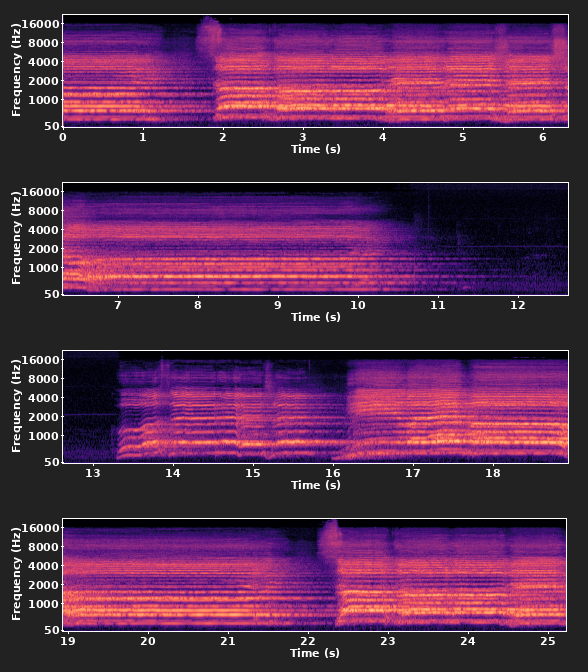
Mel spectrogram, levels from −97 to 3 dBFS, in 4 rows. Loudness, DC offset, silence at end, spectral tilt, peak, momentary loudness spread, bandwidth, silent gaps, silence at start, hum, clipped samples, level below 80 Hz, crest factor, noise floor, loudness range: -16 LUFS; under 0.1%; 0 s; 1 dB/octave; 0 dBFS; 12 LU; 17 kHz; none; 0 s; none; under 0.1%; -86 dBFS; 16 dB; -67 dBFS; 11 LU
